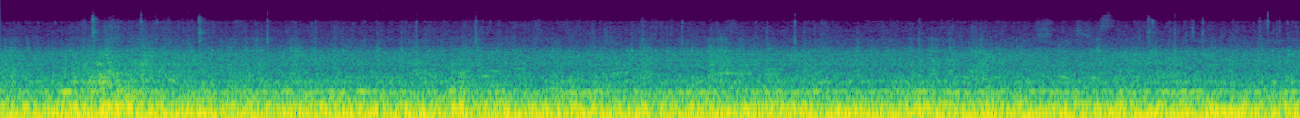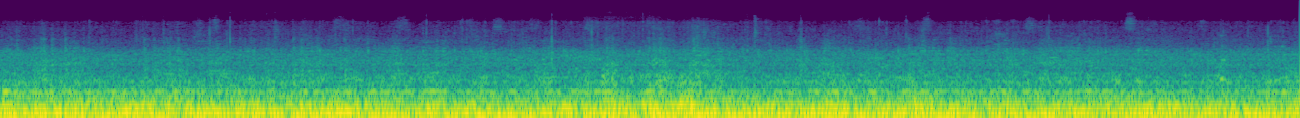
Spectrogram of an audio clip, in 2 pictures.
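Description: Raindrops patter against a window.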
